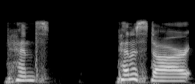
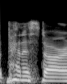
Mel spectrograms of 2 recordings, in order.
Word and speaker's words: Pentastar: Well, Tony and Brian, the 10 millionth Pentastar engine was produced on February 13th at the FCA U.S.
